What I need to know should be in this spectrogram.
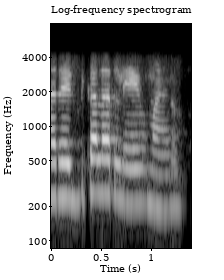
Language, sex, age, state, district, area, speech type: Telugu, female, 18-30, Andhra Pradesh, Srikakulam, urban, conversation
